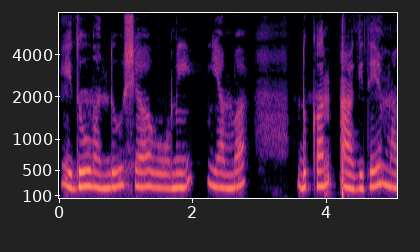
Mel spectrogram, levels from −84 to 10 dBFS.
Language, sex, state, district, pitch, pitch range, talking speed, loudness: Kannada, female, Karnataka, Bidar, 240 Hz, 225-260 Hz, 85 wpm, -20 LUFS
